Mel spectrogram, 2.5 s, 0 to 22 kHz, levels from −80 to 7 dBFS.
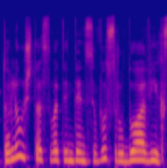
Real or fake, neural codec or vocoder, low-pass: fake; autoencoder, 48 kHz, 128 numbers a frame, DAC-VAE, trained on Japanese speech; 14.4 kHz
